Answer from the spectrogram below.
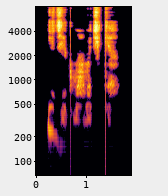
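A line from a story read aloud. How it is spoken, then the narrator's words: Whisper. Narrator (Russian): прошептала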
